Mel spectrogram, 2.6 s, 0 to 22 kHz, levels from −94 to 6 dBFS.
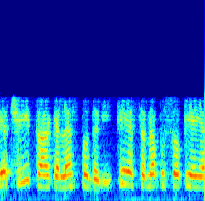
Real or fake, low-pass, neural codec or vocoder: fake; 3.6 kHz; codec, 16 kHz, 0.4 kbps, LongCat-Audio-Codec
